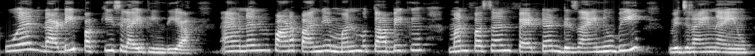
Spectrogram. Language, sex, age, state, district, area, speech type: Sindhi, female, 45-60, Rajasthan, Ajmer, urban, spontaneous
